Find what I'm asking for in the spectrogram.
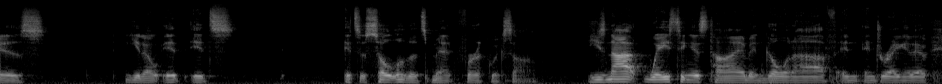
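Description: At a fairly slow pace, a man with a normal speaking voice talks in a fairly low pitch with ordinary pitch variation. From Newfoundland, Canada. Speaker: podcast co-host, music fan. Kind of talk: casual chat.

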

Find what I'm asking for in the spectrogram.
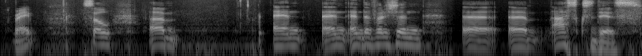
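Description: Over noticeable background noise, a man talks at a very slow pace with very even loudness and long, frequent pauses. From northern Portugal, moved to US at 17. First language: Portuguese. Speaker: campus minister. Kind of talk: interview conversation. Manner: animated; hesitant, with fillers and repetitions.

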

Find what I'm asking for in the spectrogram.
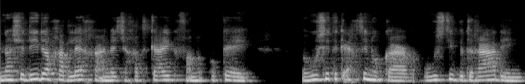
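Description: This woman's voice is somewhat breathy and medium in pitch. She keeps a moderate pace and fairly even intonation. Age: 30s. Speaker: coach for highly sensitive people. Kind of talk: casual interview.

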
